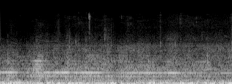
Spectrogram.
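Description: Steady drone, like a distant engine, over a continuous low rumble.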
